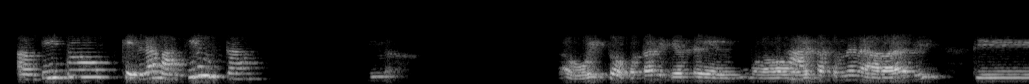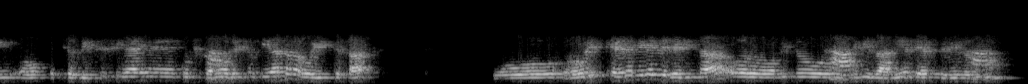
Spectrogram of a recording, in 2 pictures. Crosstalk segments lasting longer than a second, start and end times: none

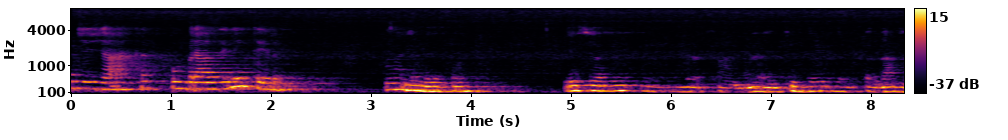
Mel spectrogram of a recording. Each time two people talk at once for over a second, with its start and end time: none

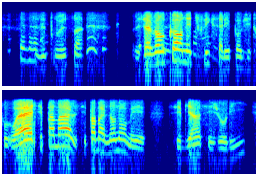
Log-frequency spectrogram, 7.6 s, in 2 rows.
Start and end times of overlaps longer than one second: 2.0-3.2

